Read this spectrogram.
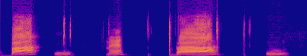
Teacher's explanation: ele vai ser oxítona e vai receber acento também na última sílaba aqui no U, que vai ser o som mais forte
